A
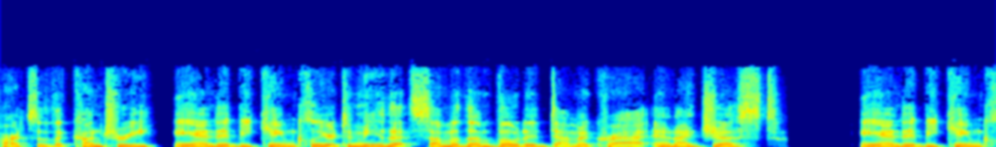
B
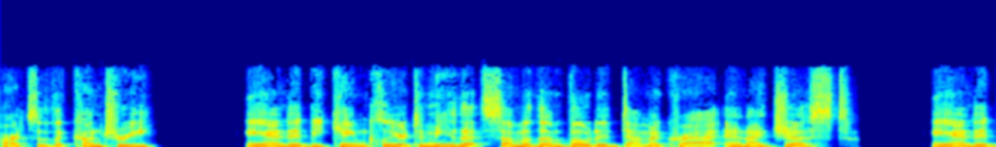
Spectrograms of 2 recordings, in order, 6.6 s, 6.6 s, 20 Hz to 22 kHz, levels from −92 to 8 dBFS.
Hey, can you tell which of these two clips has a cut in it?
A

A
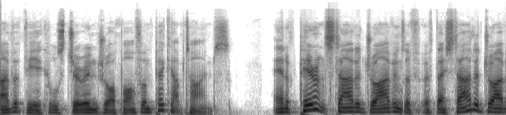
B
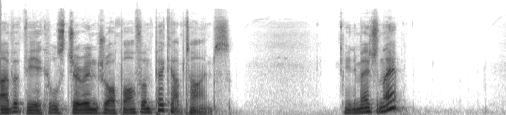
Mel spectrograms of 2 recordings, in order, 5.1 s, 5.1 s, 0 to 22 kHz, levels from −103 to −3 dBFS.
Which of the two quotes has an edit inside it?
A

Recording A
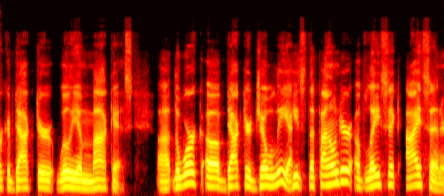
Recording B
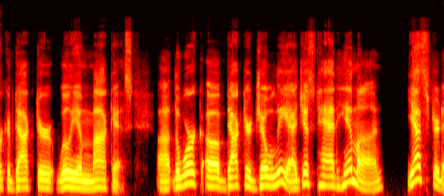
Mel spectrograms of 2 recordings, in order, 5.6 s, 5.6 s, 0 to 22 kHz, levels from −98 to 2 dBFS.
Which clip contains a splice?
A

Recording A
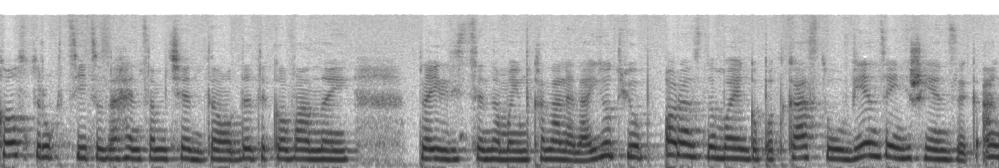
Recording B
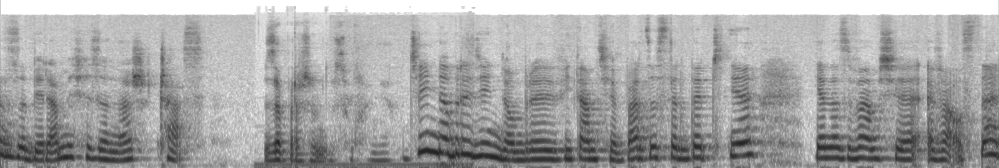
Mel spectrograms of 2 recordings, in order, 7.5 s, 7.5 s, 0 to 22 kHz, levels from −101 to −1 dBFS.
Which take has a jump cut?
B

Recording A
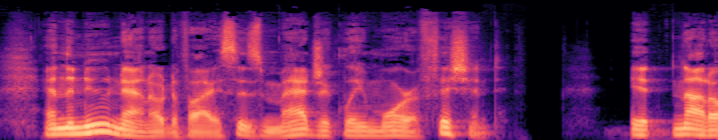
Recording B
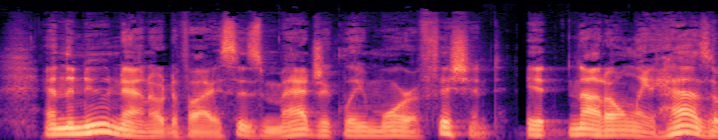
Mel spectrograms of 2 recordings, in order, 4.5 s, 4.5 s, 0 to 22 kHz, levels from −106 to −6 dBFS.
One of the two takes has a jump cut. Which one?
B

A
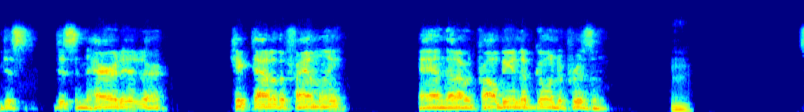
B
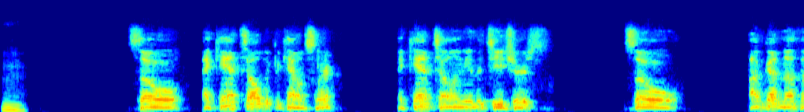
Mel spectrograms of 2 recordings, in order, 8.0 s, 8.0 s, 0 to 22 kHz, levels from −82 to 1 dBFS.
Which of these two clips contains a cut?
B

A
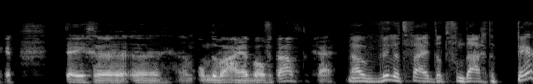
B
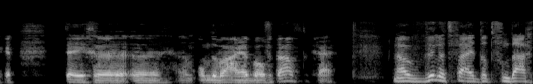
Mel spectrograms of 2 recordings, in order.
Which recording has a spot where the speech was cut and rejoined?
A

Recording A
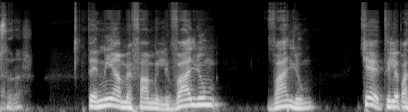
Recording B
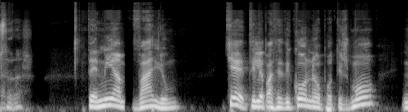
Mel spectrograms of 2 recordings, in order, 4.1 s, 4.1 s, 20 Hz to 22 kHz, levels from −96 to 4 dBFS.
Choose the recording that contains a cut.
B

